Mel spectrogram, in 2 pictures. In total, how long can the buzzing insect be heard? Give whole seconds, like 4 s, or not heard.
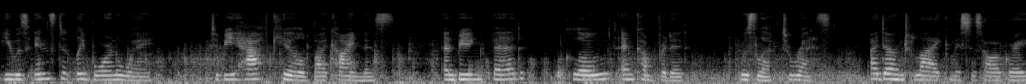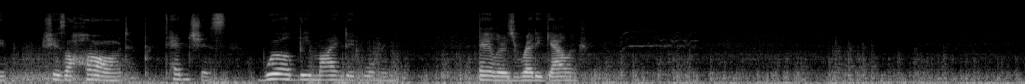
not heard.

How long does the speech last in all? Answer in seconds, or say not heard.
15 s.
